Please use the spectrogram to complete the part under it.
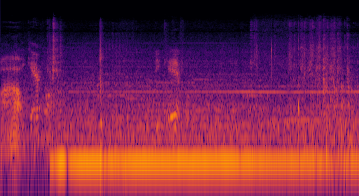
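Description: A sewing machine runs with a steady, fast hum.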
